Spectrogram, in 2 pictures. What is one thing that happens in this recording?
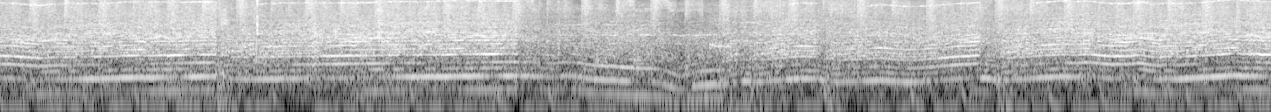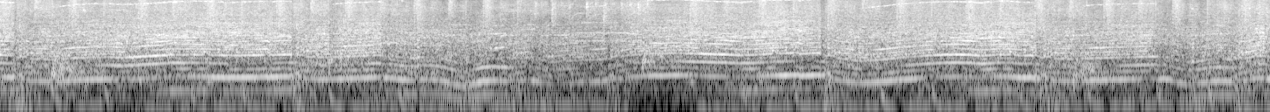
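A loud car engine revs high and drops repeatedly as gears shift.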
